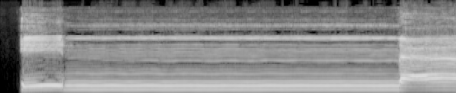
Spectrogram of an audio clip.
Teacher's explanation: তো হরকতের বামে নুনের উপরে তাসদিদ আছে, এই কারণে জেরওয়ালা হামজাটি তাসদিদওয়ালা নুনের সাথে গুন্নাহ করে পড়তে হবে। নাকের বাসি থেকে 3 সেকেন্ড পরিমাণ গুন্নাহ করে পড়ব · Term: ওয়াজিব গুন্নাহ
